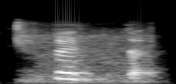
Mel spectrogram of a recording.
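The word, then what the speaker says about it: قط: Now, qit, kaf and ta. Qit. Let's take here. Yes. Jamila. Jamila, tell me. Qat. Sorry, it is kaf, kasra, qit.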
